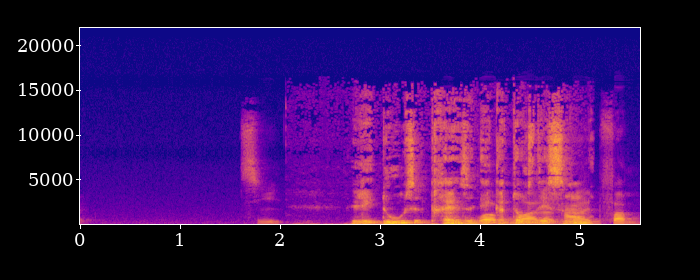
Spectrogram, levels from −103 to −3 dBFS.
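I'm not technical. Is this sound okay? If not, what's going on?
Yes, this recording sounds fine, with no technical faults to be heard. There's nothing here that needs fixing.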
